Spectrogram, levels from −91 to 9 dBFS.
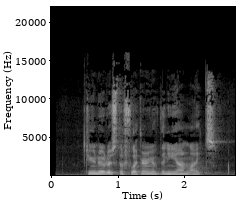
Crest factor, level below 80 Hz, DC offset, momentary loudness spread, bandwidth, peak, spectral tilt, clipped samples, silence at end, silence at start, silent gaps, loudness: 20 dB; -60 dBFS; under 0.1%; 7 LU; 16 kHz; -12 dBFS; -3 dB/octave; under 0.1%; 0.2 s; 0.5 s; none; -28 LUFS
